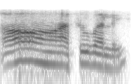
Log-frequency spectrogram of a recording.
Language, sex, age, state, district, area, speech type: Assamese, female, 60+, Assam, Charaideo, urban, conversation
